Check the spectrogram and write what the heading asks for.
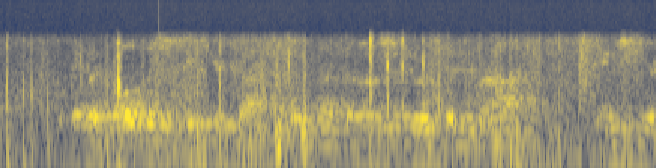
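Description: A man's voice, faint and indistinct, leading a prayer, with a few light clicks.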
